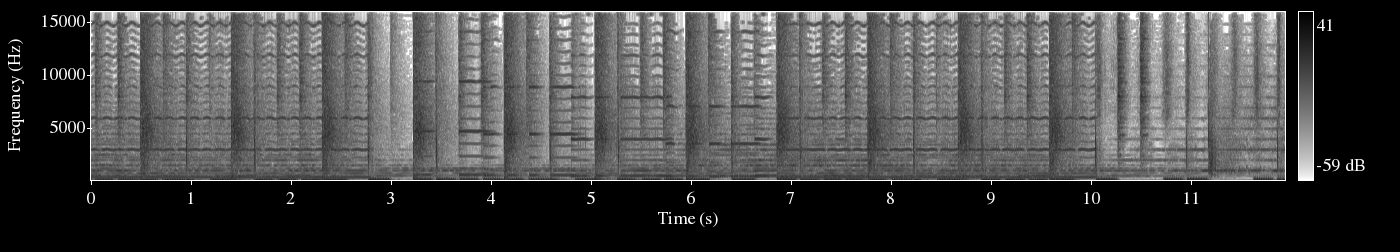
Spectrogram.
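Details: Loud funky instrumental music with heavy bass and punchy beats plays throughout, briefly thinning out near the end, and no animal sound is heard.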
